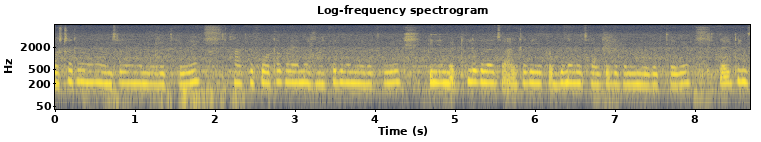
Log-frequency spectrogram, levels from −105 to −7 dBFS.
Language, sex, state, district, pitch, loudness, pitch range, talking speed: Kannada, female, Karnataka, Raichur, 210 Hz, -17 LUFS, 200-220 Hz, 125 wpm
